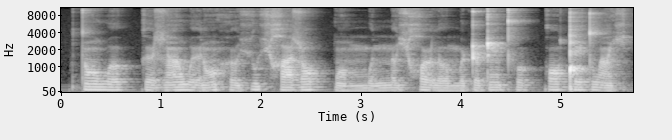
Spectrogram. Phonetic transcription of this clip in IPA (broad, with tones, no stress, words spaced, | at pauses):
tɔ̃˧ wɤ˨˦kːɘ˨ɮã˨˦ wɘ˨ ɾɔ̃˨˦ hɵ˨ çu˦ç χa˧ɮɔ˦ pːɔ̃˨mːʊ˨nːɤ˧ç χɵ˦˨lɤ˨mɵ˨ ʈʊ˧ʈẽ˦ t̪ʰʊ˧kːɔ˦ǃe˦twã˧ç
